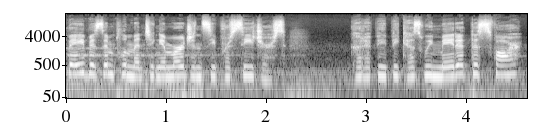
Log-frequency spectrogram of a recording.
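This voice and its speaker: A woman's voice: on the high side, little pitch movement, brisk, noisy background, lightly acted. A woman voicing an earnest, composed young squad fighter in an English video game dub. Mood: serious.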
